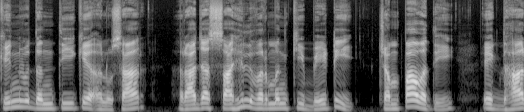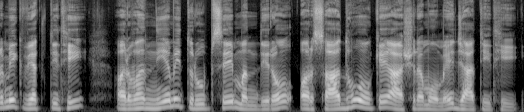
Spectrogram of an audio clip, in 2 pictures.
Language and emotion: Hindi, neutral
